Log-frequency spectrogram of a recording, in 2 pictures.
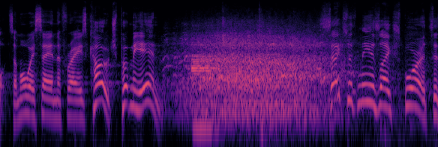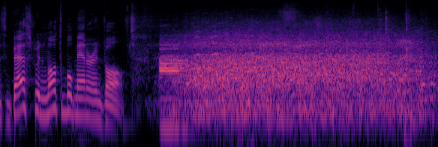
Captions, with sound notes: I'm always saying the phrase "Coach, put me in." [ Laughter, buzzer ] -Sex with me is like sports. It's best when multiple men are involved. [ Laughter, buzzer ]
